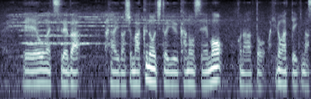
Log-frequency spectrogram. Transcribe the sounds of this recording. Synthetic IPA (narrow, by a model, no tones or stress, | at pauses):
eːo̞ːŋakʲi̥sɨɾe̞baɾaibaɕo̞makɯ̟no̞ːd͡ʑi̥t̪o̞jɯ̟ːkʰano̞ːse̞ːmo̞ | ko̞no̞at̪o̞çiɾo̞ɡat̪ːe̞ikʲimasɨ̥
